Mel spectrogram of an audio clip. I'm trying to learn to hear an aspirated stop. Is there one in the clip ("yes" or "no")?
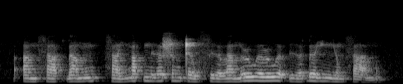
no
